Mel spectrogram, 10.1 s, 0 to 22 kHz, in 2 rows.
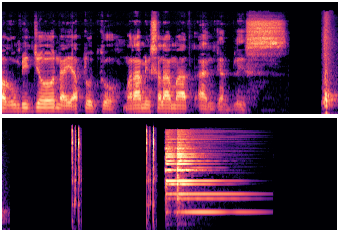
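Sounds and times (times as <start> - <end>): quick clicks: 6.1 - 6.3, 7.2 - 7.4
notification bell ding: 7.5 - 9.2.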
